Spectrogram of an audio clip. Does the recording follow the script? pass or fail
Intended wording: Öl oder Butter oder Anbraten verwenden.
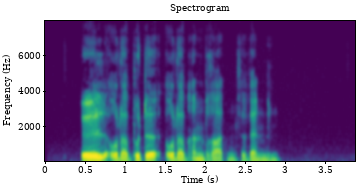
pass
